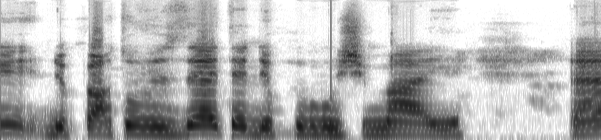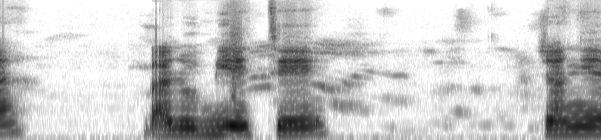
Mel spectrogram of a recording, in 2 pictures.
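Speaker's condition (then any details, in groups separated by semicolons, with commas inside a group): No condition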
